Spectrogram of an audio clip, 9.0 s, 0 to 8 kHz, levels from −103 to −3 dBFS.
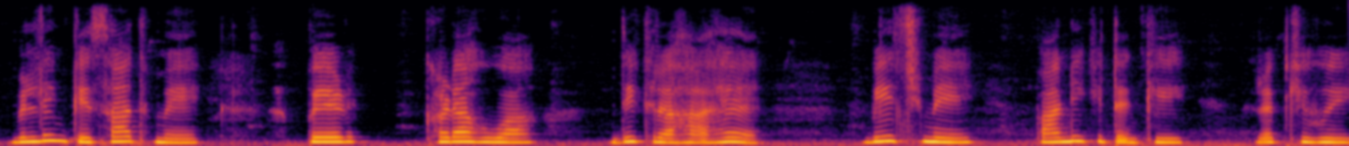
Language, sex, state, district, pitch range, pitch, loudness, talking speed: Angika, male, Bihar, Madhepura, 225-255 Hz, 240 Hz, -23 LUFS, 120 wpm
